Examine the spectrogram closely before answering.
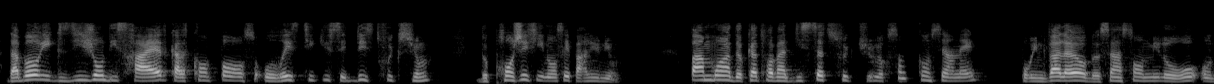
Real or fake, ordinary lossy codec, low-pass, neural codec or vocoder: fake; none; 7.2 kHz; codec, 16 kHz, 0.5 kbps, X-Codec, WavLM features, trained on Multilingual LibriSpeech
